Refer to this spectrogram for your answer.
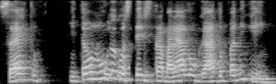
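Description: His voice sits high in pitch, moving at a moderate pace. This man's intonation stays lively throughout. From Brasília. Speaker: experienced backpacker, podcast host. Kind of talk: casual interview.

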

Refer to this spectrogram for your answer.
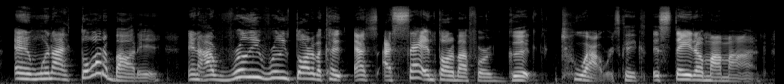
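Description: Recorded very cleanly against a silent background, a woman with a fairly high pitch speaks at a fairly quick pace in an animated tone, her pitch swinging very widely. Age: 20s. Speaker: podcast host. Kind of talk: casual monologue.

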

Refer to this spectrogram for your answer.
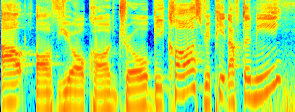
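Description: A man with an unremarkable speaking voice, fairly high pitch, fairly quick pace, and dry, close sound with no echo. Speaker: podcast co-host. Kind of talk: casual chat.

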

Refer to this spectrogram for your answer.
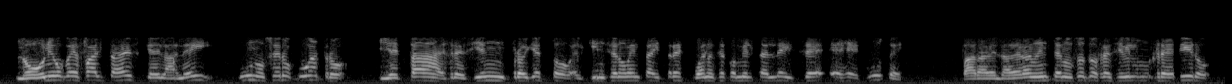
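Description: This man's high pitch carries ordinary pitch variation as he talks at a moderate pace. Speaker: police officer, caller. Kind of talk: call-in radio talk.

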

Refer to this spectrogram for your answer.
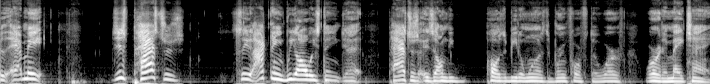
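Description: Lively intonation at a moderate pace, broken by long, frequent pauses. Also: man, fairly high pitch for a man. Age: 30s. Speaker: podcast panelist. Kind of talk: casual chat.

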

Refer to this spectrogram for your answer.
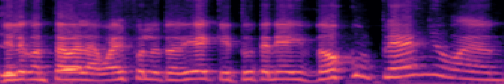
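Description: A man is speaking. He has a Chilean accent. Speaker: podcast host. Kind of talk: casual chat. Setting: studio. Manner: soothing.

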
